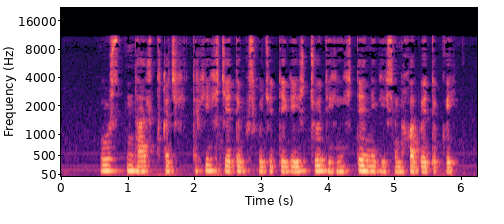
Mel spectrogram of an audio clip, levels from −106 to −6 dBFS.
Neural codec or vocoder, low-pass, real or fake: none; 10.8 kHz; real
